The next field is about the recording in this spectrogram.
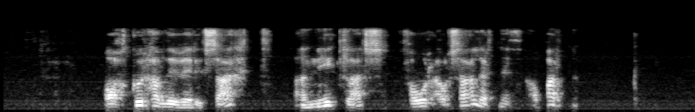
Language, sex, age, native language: Icelandic, male, 50-59, Icelandic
